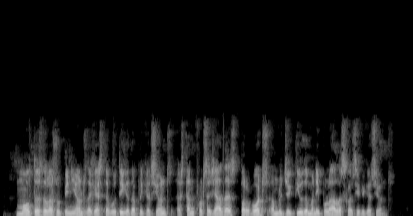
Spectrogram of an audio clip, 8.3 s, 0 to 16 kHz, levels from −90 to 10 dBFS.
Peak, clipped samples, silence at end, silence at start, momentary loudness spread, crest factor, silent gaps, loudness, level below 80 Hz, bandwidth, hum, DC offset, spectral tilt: -2 dBFS; under 0.1%; 0.55 s; 0.3 s; 8 LU; 18 dB; none; -20 LUFS; -48 dBFS; 7.4 kHz; none; under 0.1%; -7.5 dB/octave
